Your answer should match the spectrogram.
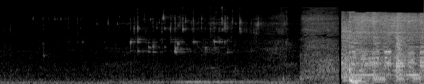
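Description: Faint wet dripping and squelching as a sock-covered bottle is worked in a tray of soap solution. Then, about three and a half seconds in, loud electronic dance music with a heavy beat starts suddenly.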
